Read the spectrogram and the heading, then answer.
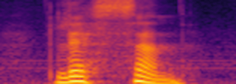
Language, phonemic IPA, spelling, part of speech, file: Swedish, /lɛsːən/, ledsen, adjective, Sv-ledsen.ogg
- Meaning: 1. sad 2. sorry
